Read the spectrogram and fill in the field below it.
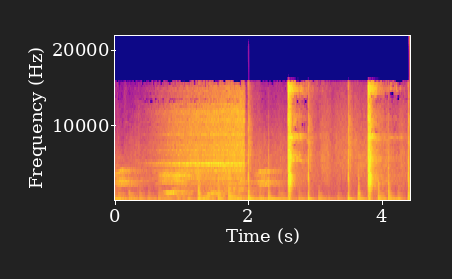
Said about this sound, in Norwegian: Dørene lukkes. Da er vi igjen på T-banen, eller?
